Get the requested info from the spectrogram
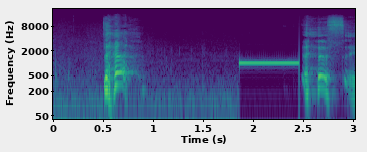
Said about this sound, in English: Oh, hold on. There's a beep, too.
